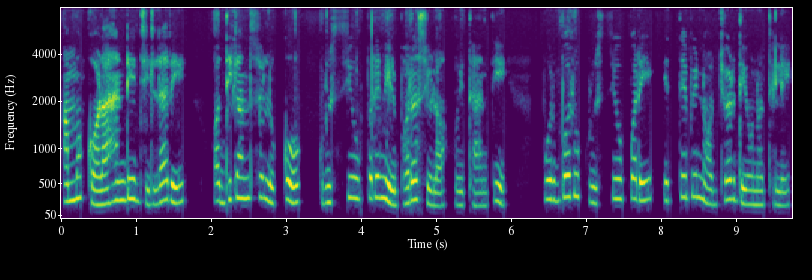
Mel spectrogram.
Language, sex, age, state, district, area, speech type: Odia, female, 18-30, Odisha, Kalahandi, rural, spontaneous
